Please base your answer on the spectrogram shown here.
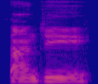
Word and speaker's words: Sanji: Sanji, or that's how you say his name?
